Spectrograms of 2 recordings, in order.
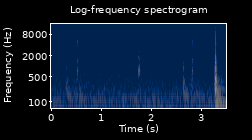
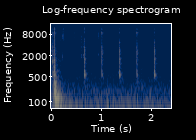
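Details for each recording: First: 2006 Honda FR-V 2.2 diesel, right indicator not working, stalk moved slightly with ignition on, quiet cabin: faint single relay clicks, no steady flasher rhythm; failing G8N-1FS relay in module 38650-SJD-E01. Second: 2006 Honda FR-V 2.2 diesel after repairing the 38650-SJD-E01 indicator module's G8N-1FS relay: crisp, even relay clicks about three per second; indicators and hazards now flashing normally.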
